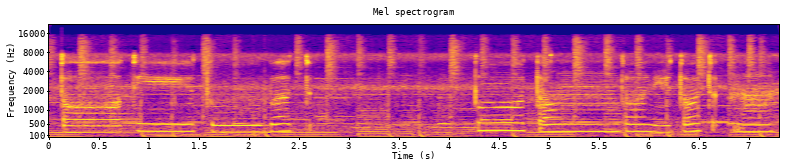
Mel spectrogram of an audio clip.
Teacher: Selanjutnya huruf to, keluar dengan menyentuhkan ujung lisan dengan tepat tumbuhnya dua gigi seri bagian atas. Huruf to tidak mengalir nafas dan diucapkan secara menebal.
